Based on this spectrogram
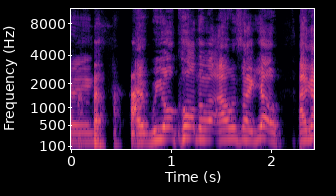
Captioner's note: laughter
